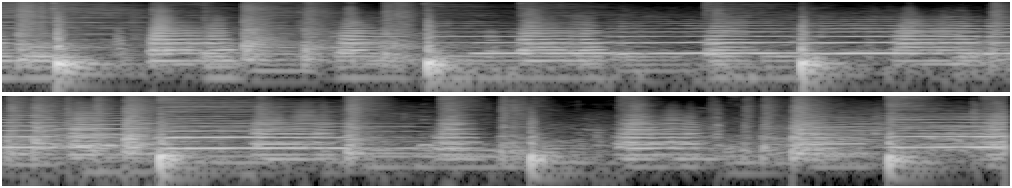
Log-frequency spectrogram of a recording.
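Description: Brass street band playing live: saxophones, trombones and trumpets over drum hits, with a long held horn note in the middle.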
